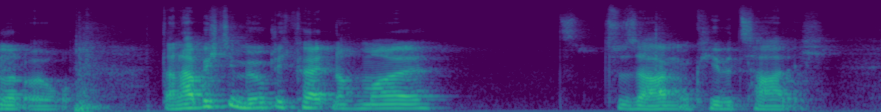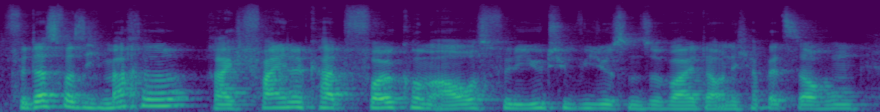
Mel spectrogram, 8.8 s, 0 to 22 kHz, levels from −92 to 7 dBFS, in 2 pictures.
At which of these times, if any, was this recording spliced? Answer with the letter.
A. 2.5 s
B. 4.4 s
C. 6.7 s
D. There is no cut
B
